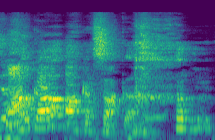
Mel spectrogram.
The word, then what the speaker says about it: Aka Akasaka: The name of the author is Aka Akasaka.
